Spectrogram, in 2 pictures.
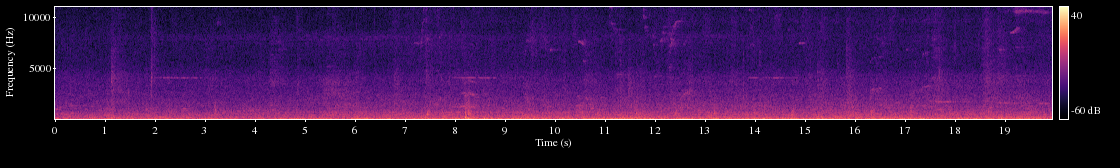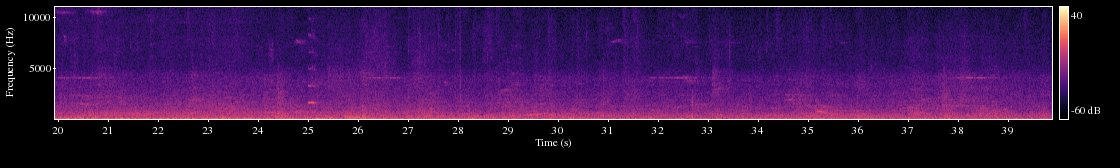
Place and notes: paris, centre pompidou, main hall
ambience in the huge main hall of the centre pompidou. a constant digital beep and steps and voices in the wide open glass wall and stone floor reverbing hall. at the end moving stairs to the first floor level.
international cityscapes - sociale ambiences and topographic field recordings
Paris, France, 16 October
